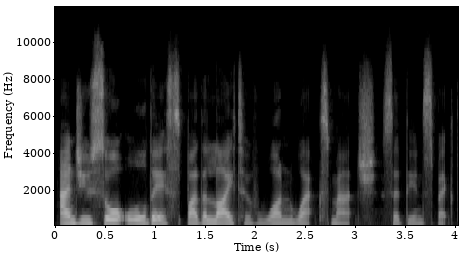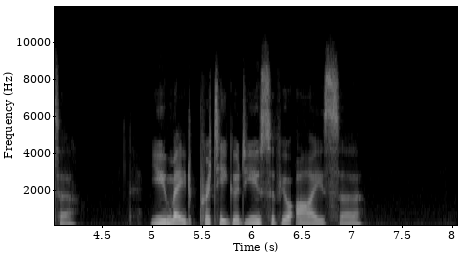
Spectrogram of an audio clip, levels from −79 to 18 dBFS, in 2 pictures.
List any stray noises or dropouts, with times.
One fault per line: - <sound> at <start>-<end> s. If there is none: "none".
none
